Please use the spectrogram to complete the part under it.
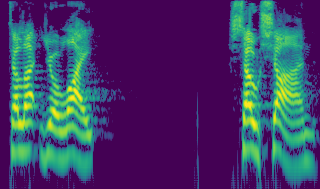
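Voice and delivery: loud, high, driving sermon voice; preaching at full force. Acted. Preacher urging church to keep their light clean. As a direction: press the point hard on the flock.

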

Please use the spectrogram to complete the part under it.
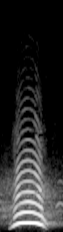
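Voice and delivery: high, very loud "woo"; acted-out ecstatic church holler; spirited whoop. Neighbor caught up in the spirit, whooping. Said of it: "I got in the spirit".

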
